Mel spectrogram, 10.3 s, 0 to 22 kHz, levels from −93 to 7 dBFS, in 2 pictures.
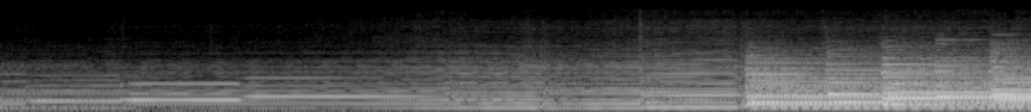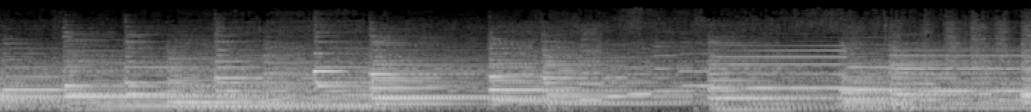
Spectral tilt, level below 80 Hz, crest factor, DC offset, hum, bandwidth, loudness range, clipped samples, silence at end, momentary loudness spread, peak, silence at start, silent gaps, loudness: -7 dB/octave; -46 dBFS; 18 dB; under 0.1%; none; 12 kHz; 15 LU; under 0.1%; 0 s; 19 LU; -4 dBFS; 0 s; none; -19 LUFS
